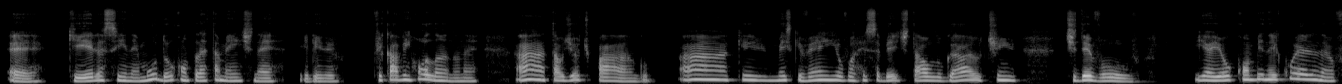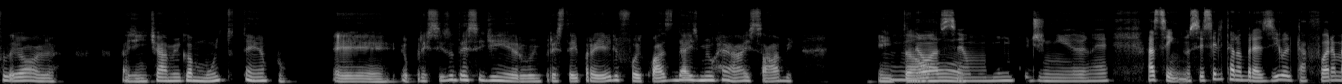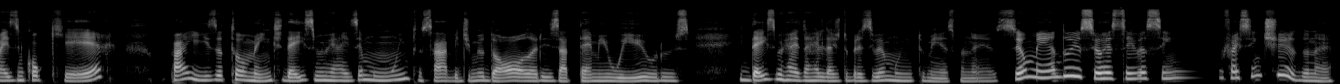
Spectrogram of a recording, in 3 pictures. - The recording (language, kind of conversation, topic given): Portuguese, advice, Como você descreveria o medo de voltar a confiar em alguém?
- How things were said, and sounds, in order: tapping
